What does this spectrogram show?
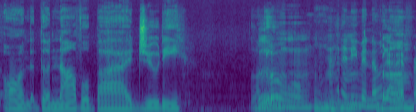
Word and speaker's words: Blume: but when it's spelled what? BLUME. It's probably so it's probably Bloom. See, I was Probably thinking Blue Blum. May. No. Judy Bloom. I've never heard anybody else pronounce it any differently than Judy Bloom.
